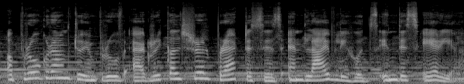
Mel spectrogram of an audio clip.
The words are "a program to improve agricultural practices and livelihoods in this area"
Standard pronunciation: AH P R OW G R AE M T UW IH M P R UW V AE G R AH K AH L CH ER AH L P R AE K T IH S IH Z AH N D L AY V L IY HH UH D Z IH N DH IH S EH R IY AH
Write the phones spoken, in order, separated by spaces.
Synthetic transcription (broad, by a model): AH P R OW G R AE M T UW IH M P R UW V AE G R AH K AH L CH ER AH L P R AE K T IH S IH Z AH N D L AY V L IY HH UH D Z IH N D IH S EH R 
